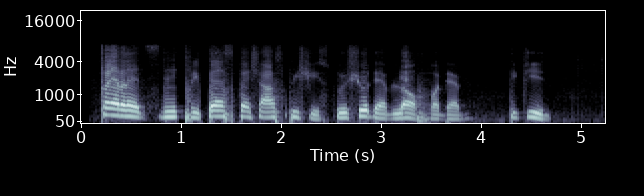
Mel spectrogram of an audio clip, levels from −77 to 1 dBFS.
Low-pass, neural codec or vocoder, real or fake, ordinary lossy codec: 7.2 kHz; codec, 16 kHz, 0.8 kbps, ZipCodec; fake; none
